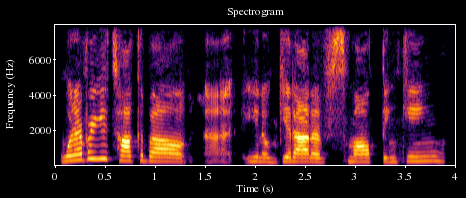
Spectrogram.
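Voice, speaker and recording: A woman's voice: on the high side, normal speed, no room sound, dull audio. Eager woman host, dry close sound. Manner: enthusiastic, affirming questions. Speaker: podcast host. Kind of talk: interviewing a guest.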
